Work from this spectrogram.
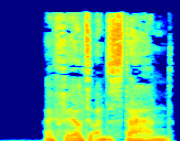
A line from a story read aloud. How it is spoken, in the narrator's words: said Harker, wearily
